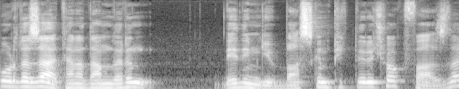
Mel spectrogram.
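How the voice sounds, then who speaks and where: A man speaks at a medium pitch and a fairly quick pace, his pitch swinging very widely. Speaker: gaming YouTuber. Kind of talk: gameplay commentary voiceover. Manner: casual, hesitant with fillers.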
